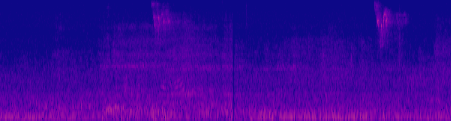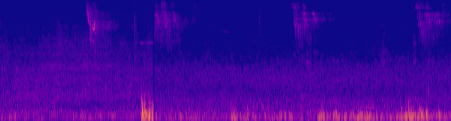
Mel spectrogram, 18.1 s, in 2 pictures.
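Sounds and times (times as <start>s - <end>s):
small birds chirping: 2.9s - 4.0s, 7.4s - 8.2s, 10.7s - 13.7s, 14.9s - 15.7s, 17.4s - 18.0s.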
